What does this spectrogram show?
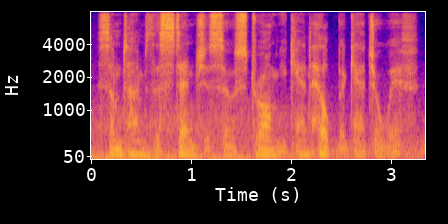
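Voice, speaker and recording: An actor playing a terse, skeptical monster hunter for hire in a video game, speaking in a gravelly, dry, laconic way. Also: male voice, steady tone, normal speed, a bit bright, slight background noise. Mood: firm, wry. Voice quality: gravelly, very deep. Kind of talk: video game cutscene dialogue.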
